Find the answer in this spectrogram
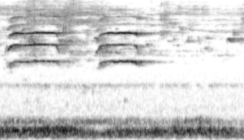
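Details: Male red-tailed hawk hunting a squirrel in J. Hood Wright Park, New York City, calling back its mate or sibling: two drawn-out, hoarse, slightly falling screams about a second apart, over a steady low city rumble.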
